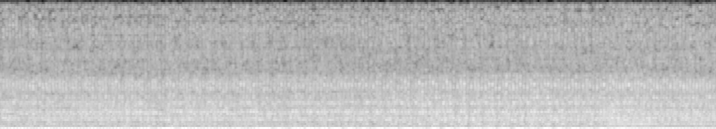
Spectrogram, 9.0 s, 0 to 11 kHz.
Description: Engine idle surge problem - in 2008 Mini Cooper S (N14).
